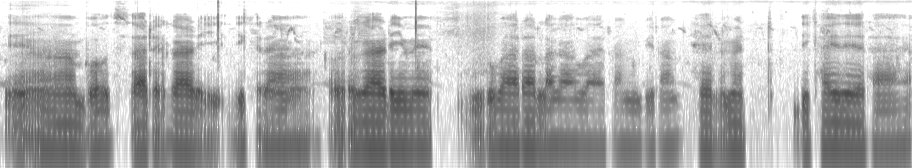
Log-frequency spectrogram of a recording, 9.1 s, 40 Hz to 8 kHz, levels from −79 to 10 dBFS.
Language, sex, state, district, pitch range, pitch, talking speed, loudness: Hindi, male, Chhattisgarh, Balrampur, 80-85 Hz, 85 Hz, 130 wpm, -24 LUFS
